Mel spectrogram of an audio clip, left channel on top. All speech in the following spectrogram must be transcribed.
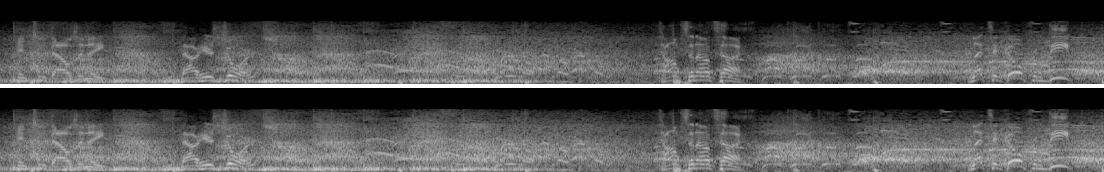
in 2008. Now here's George. Thompson outside. Lets it go from deep.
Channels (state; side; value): quieter; left; 3.7 dB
